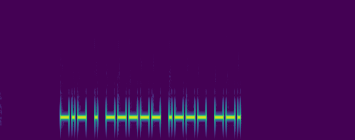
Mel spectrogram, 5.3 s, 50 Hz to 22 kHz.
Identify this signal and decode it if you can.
Morse code, heard as a keyed tone, about 27 wpm, 700 Hz. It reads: KE0JG
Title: USA Call Signs - 5 Characters - Repeated 3x - 28wpm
